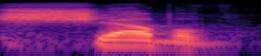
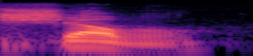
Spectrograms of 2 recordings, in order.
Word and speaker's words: Shelbyville: Or as the locals say it, Shelbyville. You don't even hardly hear the "vull" at the end. It's Shelbyville.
